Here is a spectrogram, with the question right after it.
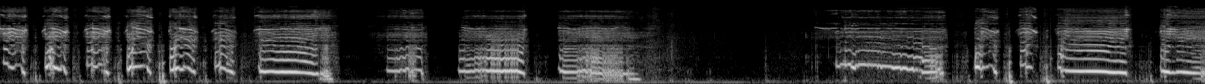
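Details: Dog excited on arriving at the vet, giving rapid high yelps and whining, drawn-out howls that waver and fall, in bursts separated by short gaps, with a low hum in the background.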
